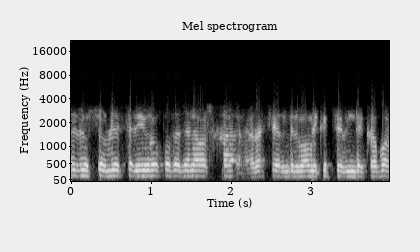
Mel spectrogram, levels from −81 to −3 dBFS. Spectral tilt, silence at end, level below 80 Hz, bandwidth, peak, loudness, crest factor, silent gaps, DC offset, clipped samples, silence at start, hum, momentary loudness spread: -9.5 dB/octave; 0 s; -60 dBFS; 4.5 kHz; -6 dBFS; -19 LUFS; 12 dB; none; under 0.1%; under 0.1%; 0 s; none; 4 LU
